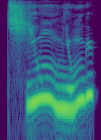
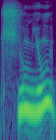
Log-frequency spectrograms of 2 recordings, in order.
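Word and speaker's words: 清明: Ces services voient un pic de fréquentation autour de la période de, attention, Chiung-myung. Ça s'écrit King Ming, mais bon voilà, ça se prononce un truc comme Chiung-myung, parce que même avec la prononciation YouTube, j'ai quand même beaucoup de mal, désolé.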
